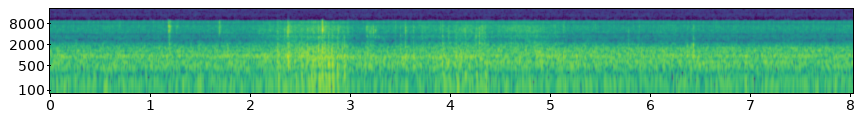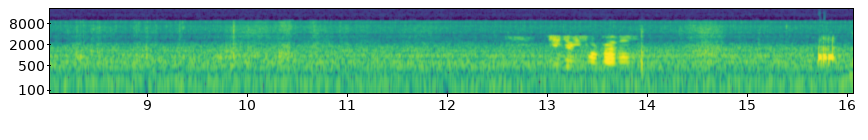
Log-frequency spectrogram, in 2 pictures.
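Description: Steady hum of a patrol car's cabin with the engine idling, with a soft rustle about two and a half seconds in. Near the end come two short bursts of warbling electronic chirps from the police radio.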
